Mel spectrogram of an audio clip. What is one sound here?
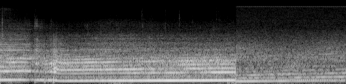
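A rally car engine roars loudly at high revs as the car speeds away.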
